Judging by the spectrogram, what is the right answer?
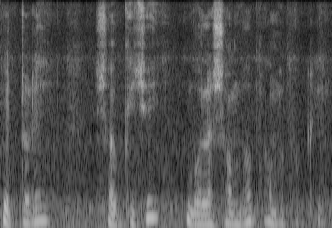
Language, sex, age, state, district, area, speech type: Bengali, male, 30-45, West Bengal, Howrah, urban, spontaneous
